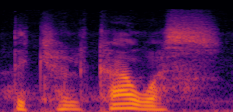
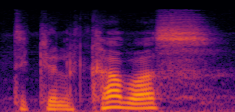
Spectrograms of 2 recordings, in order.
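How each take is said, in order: First: The last syllable starts with a w sound. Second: The last syllable starts with a v sound. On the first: "el wa de la última sílaba" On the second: "también la pronuncian como va con la v"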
